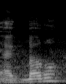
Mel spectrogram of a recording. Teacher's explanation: حمزہ کا زبر اک، با زبر با، اکبر را پیش رو، را کو منہ بھر کے پڑھیں گے پیش کی وجہ سے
